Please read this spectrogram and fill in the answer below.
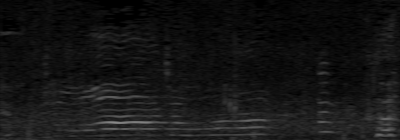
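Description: A woman's voice, two drawn-out, high-pitched exclamations, the first about half a second in and a shorter rising one just after a second, with a brief bit of chatter near the end.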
